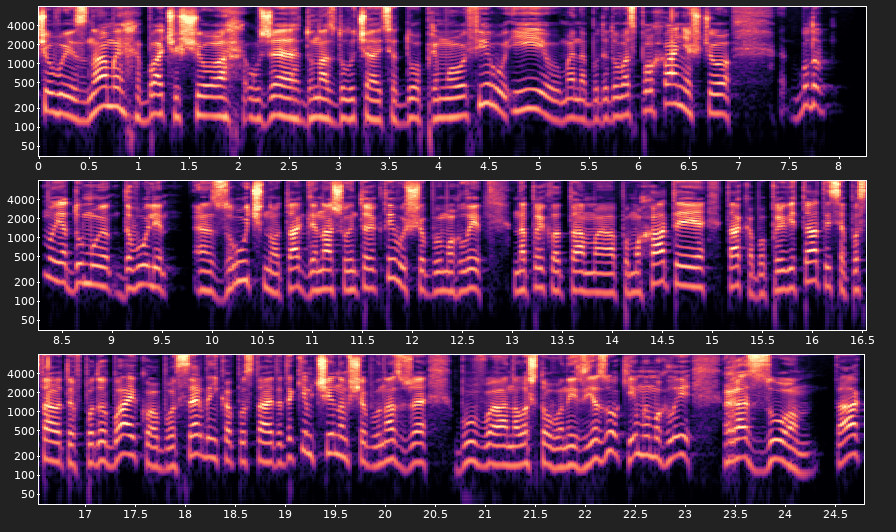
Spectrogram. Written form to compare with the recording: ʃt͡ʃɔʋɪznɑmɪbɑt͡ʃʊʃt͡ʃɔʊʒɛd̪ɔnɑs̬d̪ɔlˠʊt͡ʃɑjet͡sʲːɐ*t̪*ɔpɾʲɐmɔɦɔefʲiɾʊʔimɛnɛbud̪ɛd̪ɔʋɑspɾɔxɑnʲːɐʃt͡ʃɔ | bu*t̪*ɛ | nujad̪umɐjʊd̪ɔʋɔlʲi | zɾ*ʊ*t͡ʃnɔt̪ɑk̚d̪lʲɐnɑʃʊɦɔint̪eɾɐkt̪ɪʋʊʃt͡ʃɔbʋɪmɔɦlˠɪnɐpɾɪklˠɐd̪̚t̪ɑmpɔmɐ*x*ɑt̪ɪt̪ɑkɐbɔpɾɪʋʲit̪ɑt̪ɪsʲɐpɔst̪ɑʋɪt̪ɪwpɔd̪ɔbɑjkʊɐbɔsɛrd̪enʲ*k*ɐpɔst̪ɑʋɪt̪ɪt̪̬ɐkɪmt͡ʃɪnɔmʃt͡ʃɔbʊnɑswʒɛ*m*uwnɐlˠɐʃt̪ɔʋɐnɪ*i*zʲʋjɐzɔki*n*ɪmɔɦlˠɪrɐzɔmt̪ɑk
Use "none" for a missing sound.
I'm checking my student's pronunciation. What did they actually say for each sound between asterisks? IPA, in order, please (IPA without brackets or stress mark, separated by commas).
d̪, d̪, u, x, k, b, j, m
